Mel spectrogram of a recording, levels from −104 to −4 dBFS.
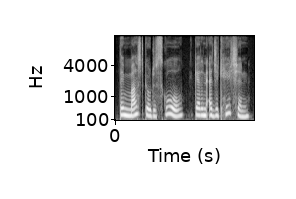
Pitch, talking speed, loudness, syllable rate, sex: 220 Hz, 150 wpm, -15 LUFS, 4.7 syllables/s, female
